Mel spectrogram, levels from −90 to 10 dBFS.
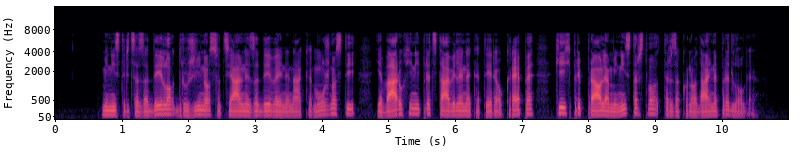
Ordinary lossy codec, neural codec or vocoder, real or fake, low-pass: Opus, 64 kbps; none; real; 7.2 kHz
